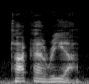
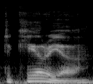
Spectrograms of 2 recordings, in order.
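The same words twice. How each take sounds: First: Taqueria said as tah-kuh-REE-uh; corrected pronunciation. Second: Taqueria said wrong, as tuh-KEER-ee-uh; mispronounced Taqueria. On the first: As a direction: open Taqueria with "tock", then stress REE. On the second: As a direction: stress Taqueria on a middle KEER, losing the opening "tock". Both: Real, not acted. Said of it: "I said it wrong".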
